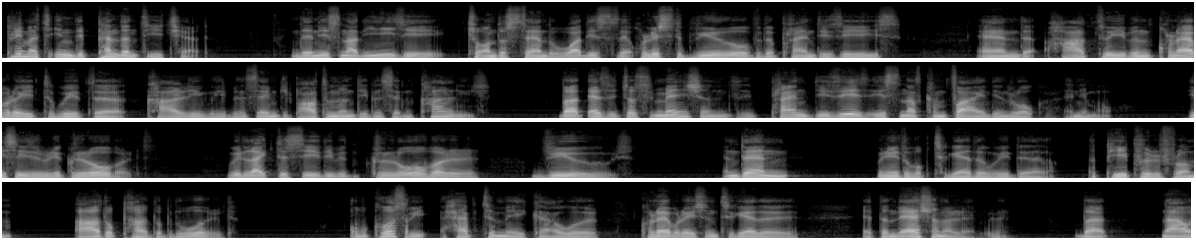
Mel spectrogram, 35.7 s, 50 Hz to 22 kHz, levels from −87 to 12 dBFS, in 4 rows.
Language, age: English, 60-79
